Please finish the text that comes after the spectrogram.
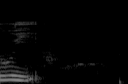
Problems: low volume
